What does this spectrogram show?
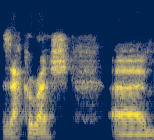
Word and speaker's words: Zacchara: up a lot is actually how you pronounce my ridiculous surname so if that has occurred to you then my name is zacchara if it hasn't well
